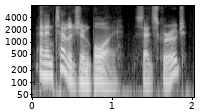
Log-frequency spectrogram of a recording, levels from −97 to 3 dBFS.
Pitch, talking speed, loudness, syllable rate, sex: 120 Hz, 150 wpm, -18 LUFS, 5.5 syllables/s, male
